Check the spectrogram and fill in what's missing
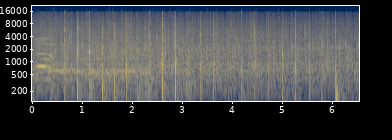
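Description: Rhythmic unison clapping from a large crowd at a political party founding rally rings out in sharp, evenly spaced beats, fairly loud and steady throughout.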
